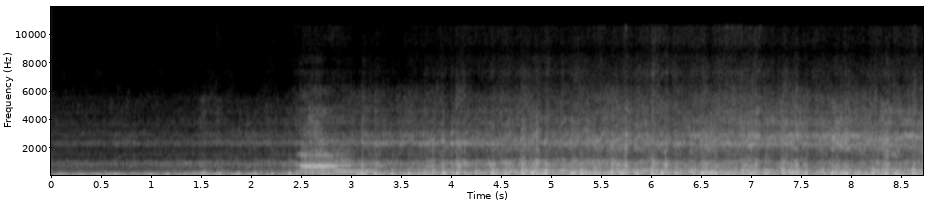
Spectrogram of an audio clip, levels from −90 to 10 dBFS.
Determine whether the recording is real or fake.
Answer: fake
